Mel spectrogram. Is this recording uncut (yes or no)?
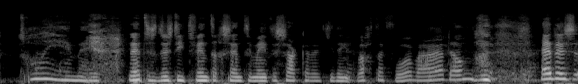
yes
